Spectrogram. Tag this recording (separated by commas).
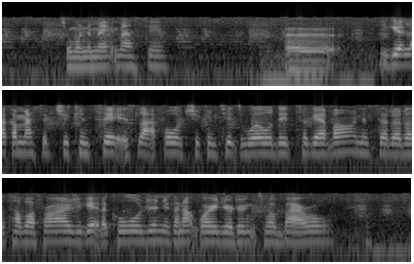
Speech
